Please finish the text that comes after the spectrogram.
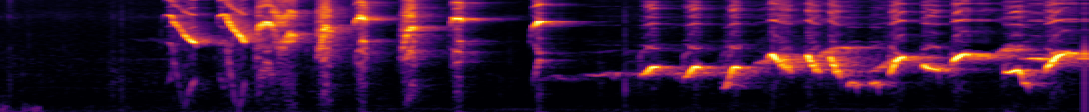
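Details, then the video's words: Murai batu, the white-rumped shama, singing 'gacor' with full 'isian' to raise birds' excitement: high descending whistles and sharp chips, then a rapid series of looping whistled notes repeated roughly twice per second. "Murai batu gacor,, full isian cepet naikan emosi burung"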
